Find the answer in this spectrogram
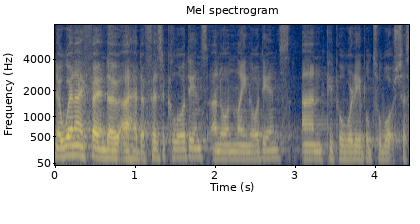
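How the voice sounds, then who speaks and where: Audible room echo surrounds a man speaking fairly quickly at a medium pitch with a Scottish accent. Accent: noticeable Scottish. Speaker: events industry speaker. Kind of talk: conference keynote talk. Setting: stage with audience.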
